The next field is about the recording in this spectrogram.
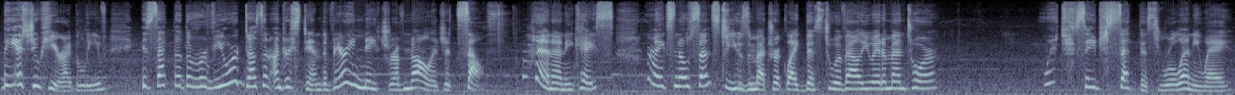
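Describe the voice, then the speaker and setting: A proud video game scholar who sounds like a girl and talks like a venerable professor. The voice is very high and highly animated, pompous and formal, with music playing behind it. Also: brisk. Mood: haughty indignation. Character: youthful-sounding female elder scholar, proud, indignant and evasive.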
